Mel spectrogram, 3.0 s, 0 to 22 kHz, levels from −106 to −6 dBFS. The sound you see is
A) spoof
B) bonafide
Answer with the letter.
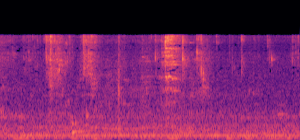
B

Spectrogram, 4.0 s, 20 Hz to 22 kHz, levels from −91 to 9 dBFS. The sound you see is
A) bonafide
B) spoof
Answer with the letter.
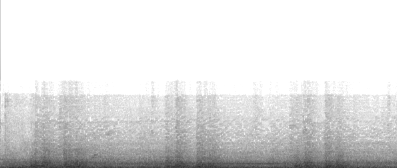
A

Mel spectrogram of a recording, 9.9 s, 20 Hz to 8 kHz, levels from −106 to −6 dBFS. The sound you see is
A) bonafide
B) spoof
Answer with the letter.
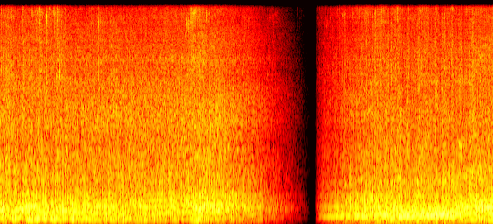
B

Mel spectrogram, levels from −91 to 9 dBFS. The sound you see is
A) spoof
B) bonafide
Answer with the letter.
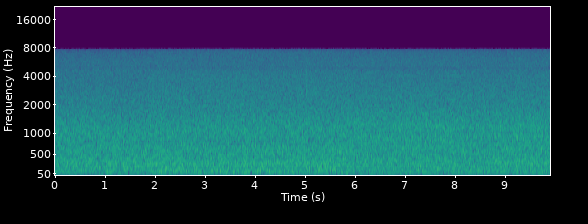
B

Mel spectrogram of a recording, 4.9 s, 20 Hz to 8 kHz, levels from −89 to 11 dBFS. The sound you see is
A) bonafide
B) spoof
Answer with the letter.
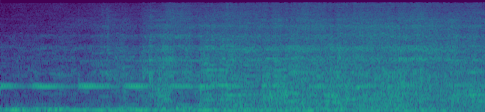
B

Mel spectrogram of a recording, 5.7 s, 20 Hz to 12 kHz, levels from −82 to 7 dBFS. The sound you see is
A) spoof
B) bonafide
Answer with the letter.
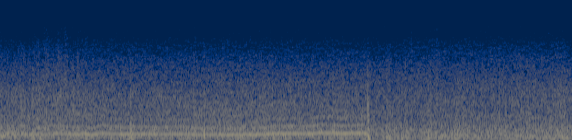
B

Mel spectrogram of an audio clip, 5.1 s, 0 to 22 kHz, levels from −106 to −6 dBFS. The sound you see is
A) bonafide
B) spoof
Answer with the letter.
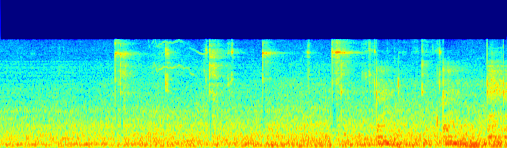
A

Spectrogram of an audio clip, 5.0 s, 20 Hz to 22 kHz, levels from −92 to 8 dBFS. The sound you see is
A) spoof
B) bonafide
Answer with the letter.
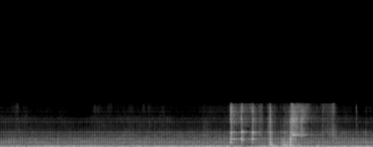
A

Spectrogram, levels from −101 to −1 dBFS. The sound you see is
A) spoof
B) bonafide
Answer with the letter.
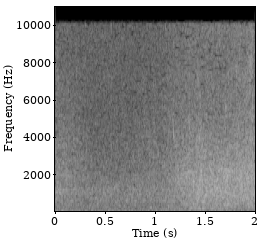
B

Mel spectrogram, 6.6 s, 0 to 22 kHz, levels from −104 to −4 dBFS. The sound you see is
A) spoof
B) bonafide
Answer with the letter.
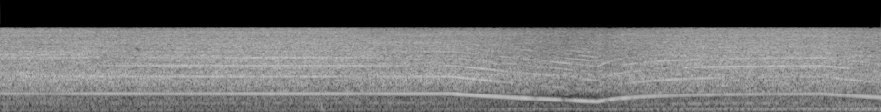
B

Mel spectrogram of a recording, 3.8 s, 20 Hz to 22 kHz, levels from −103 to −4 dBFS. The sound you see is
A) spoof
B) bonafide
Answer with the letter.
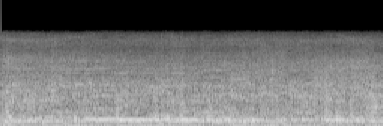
A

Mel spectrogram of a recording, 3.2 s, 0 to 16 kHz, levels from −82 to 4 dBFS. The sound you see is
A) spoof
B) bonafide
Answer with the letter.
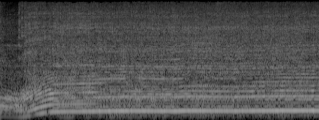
B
